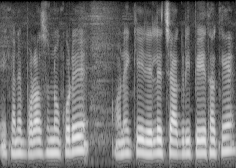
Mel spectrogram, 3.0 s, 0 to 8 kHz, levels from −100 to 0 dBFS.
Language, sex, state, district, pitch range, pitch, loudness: Bengali, female, West Bengal, Purulia, 180-190 Hz, 185 Hz, -16 LUFS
